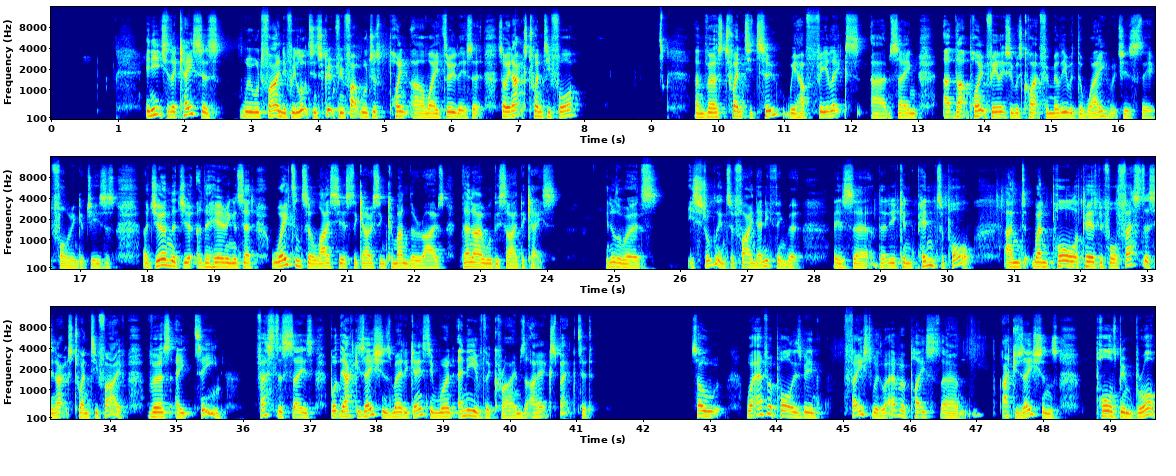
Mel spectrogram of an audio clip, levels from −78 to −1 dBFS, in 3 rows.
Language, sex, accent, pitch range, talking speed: English, male, British, 125-160 Hz, 155 wpm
